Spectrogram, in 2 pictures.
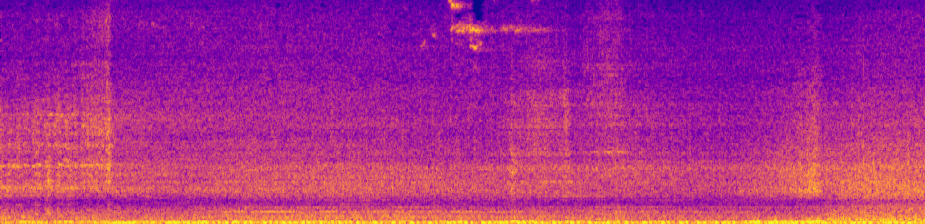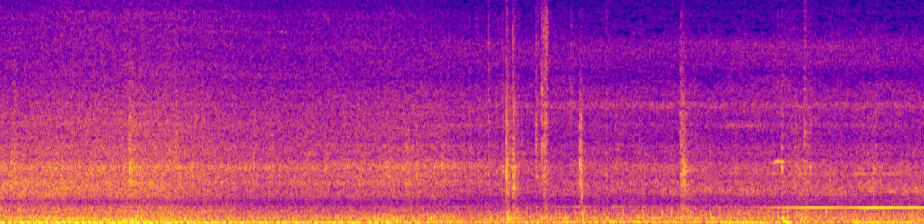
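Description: Car engine idling with a steady low rumble, heard from inside the car. A few short clicks come near the end.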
